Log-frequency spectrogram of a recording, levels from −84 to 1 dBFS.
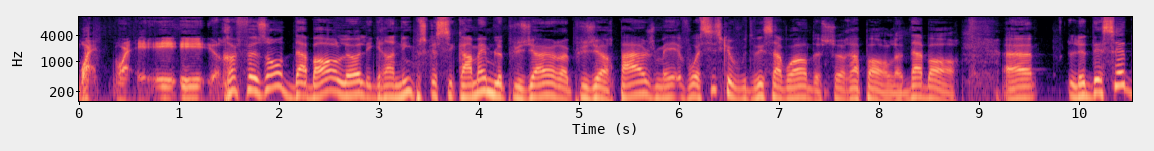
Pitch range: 110-150 Hz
